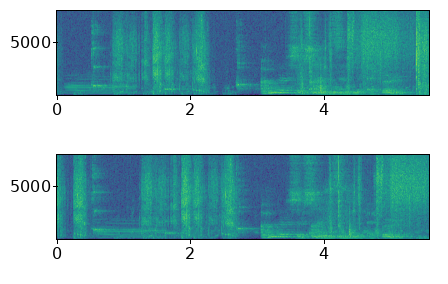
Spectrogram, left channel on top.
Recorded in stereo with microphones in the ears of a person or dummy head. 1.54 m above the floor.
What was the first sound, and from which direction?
Ticking, 35° left (ahead or behind).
